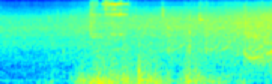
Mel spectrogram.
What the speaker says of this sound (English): We have a storm coming.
